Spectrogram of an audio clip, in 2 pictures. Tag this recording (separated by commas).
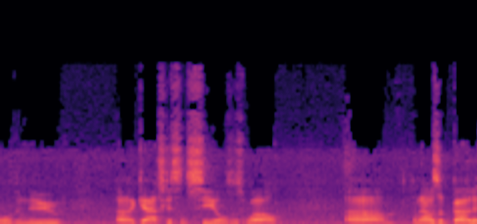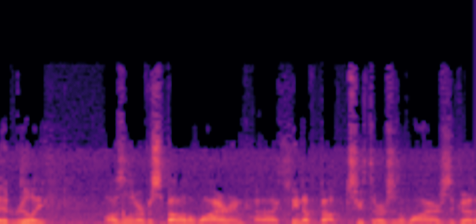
Speech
